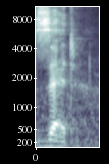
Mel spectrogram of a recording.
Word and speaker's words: zed: a vase and lastly the last letter of the alphabet British people pronounce it Zed whereas Americans pronounce it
